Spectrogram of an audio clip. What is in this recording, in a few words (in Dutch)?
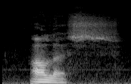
"alles", Dutch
